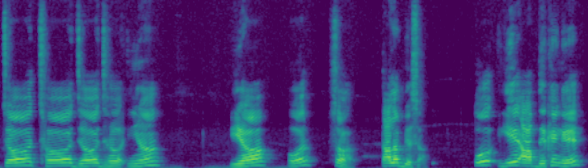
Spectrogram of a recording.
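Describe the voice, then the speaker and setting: A teacher walks through letter sounds at an unhurried, measured pace, saying each letter on its own. Questions come up and get answered right away, and English glosses sit among the terms. The pitch stays at an ordinary middle height. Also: muffled recording. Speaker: Sanskrit teacher. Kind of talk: classroom-style lesson explanation.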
